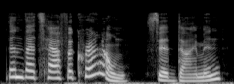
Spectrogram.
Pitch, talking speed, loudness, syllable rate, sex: 240 Hz, 180 wpm, -16 LUFS, 4.1 syllables/s, female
